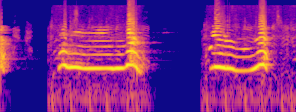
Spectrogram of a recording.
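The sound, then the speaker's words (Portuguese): A dog howls and whimpers in two drawn-out whining cries separated by a short silence. Each cry holds a steady pitch, then lifts sharply at its end, over a faint low pulsing beneath. “Isso é um cachorro.”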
